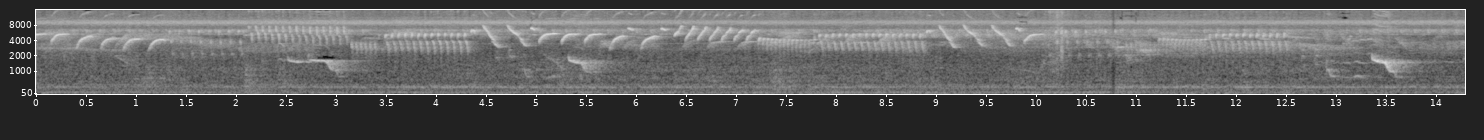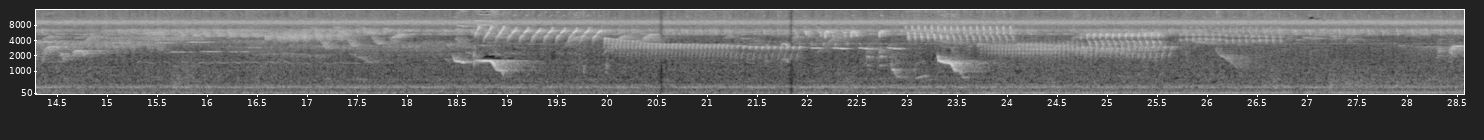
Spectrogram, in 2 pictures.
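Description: Songbirds chirping in quick high trills, with a loud falling whistle every few seconds, over a steady low hum.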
